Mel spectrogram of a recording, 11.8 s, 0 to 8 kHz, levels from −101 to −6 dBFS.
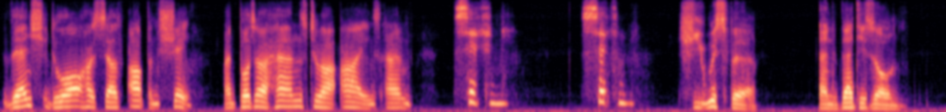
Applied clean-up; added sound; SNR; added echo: neural diffusion model UNIVERSE++.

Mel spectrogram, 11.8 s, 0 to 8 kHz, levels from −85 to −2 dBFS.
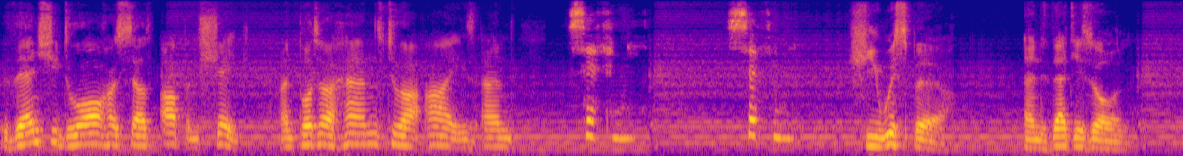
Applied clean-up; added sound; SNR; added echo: none; Electric guitar; 16 dB; none.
